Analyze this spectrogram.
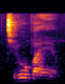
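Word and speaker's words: Jehovah: 이제 우리는 여호와인데 사실은 발음은 제호바예요.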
